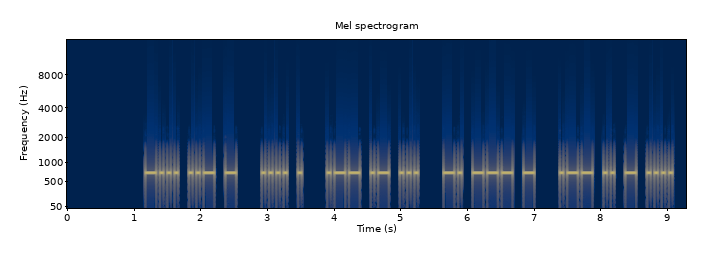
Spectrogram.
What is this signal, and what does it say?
Morse code, heard as a keyed tone, about 22 wpm, 700 Hz. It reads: BUT HE WAS NOT WITH
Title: Sentences from Top 1500 Words 22wpm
